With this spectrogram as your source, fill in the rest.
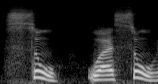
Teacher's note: wasuk apalagi setelahnya ada huruf qf sukun yang mana tebal ya Jadi hati-hati sinnya tetap tipis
